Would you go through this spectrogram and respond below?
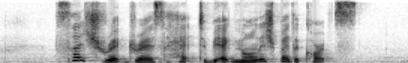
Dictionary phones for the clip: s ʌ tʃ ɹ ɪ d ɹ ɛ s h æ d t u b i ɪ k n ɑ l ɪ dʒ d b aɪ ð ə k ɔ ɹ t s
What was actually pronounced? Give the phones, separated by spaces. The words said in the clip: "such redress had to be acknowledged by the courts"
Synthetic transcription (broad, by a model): s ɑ tʃ ɹ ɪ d ɹ ɛ s h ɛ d t u b i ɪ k n ɑ l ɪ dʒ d b aɪ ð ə k ɔ ɹ t s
